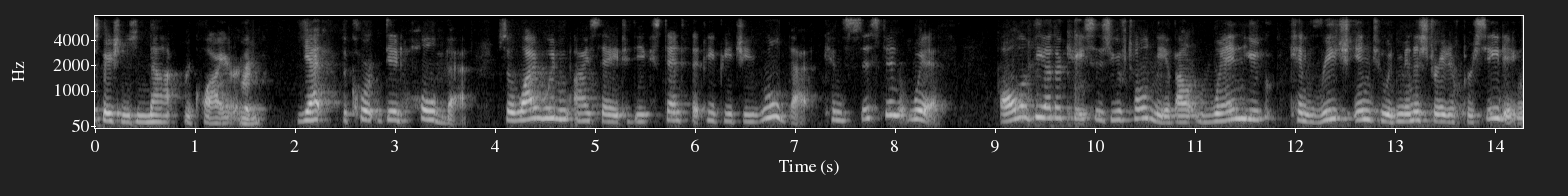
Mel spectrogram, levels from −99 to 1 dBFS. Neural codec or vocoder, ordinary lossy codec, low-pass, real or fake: codec, 16 kHz in and 24 kHz out, 2.2 kbps, FireRedTTS-2 codec; Opus, 32 kbps; 7.2 kHz; fake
